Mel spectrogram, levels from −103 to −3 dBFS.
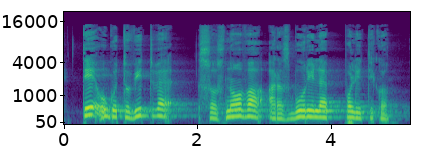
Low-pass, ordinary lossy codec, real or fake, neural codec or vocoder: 14.4 kHz; MP3, 64 kbps; real; none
